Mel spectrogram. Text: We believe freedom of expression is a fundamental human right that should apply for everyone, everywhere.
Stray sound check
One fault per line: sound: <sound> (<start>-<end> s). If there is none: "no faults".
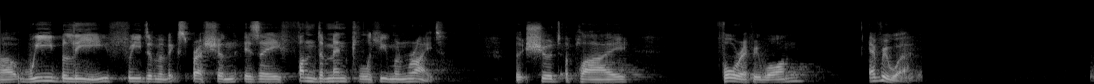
no faults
